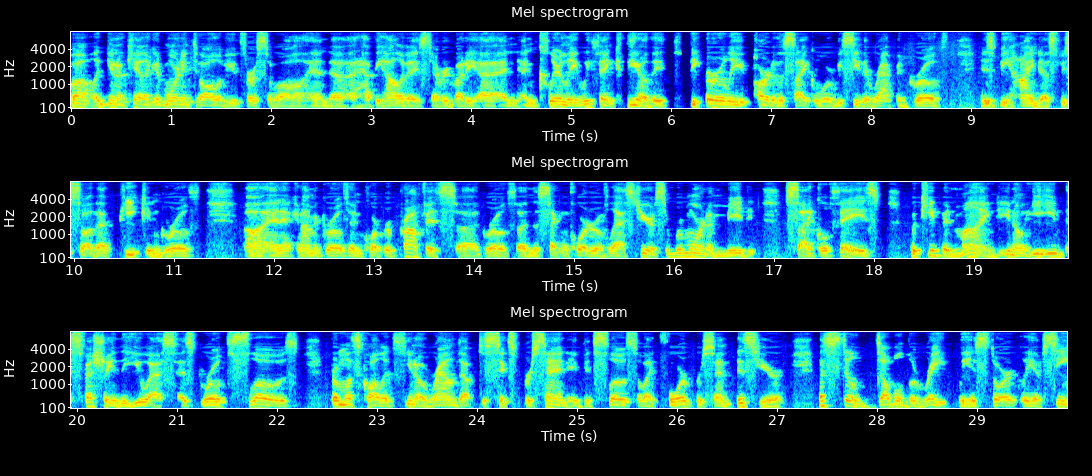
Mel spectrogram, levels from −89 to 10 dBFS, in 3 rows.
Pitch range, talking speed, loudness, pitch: 90-115 Hz, 230 wpm, -21 LUFS, 95 Hz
